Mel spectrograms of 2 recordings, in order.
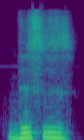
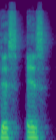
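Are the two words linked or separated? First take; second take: linked; separated. First: The two words run together as one linked unit. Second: Each word is pronounced separately and distinctly. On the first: The speaker calls it right. "Listen to how I pronounce it" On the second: The speaker calls it wrong. "I'm not saying this is"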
